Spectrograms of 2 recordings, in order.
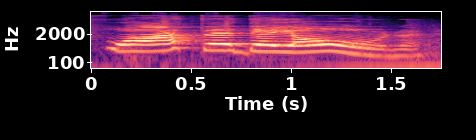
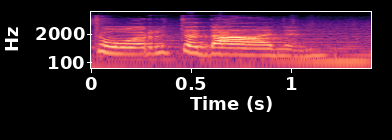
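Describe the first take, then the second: First: The name ends with a 'dee-on' sound. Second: The name ends with a 'danan' sound. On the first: The speaker calls it wrong. "They call it Tuata Deon. I'm like, that is not how you say it" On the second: The speaker calls it right. "It is Tortadanen"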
